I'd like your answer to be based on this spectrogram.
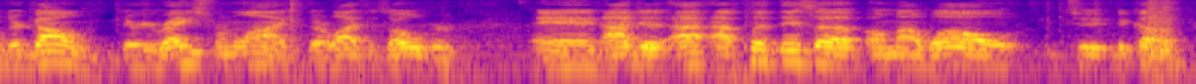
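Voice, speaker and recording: A man's voice: mid-range voice, slight background noise. A man in his fifties tells his story in a casual interview. He is earnest and restarts his sentences, repeating small words. He sits at a distance from the mic in an echoey room. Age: 50s. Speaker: author.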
